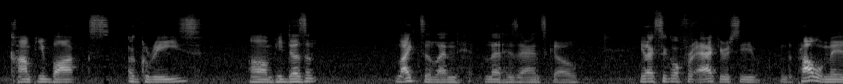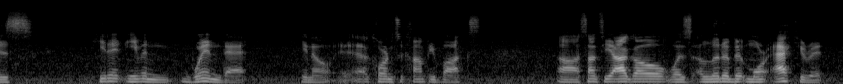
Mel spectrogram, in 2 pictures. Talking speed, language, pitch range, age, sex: 140 wpm, English, 110-125 Hz, 20-39, male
